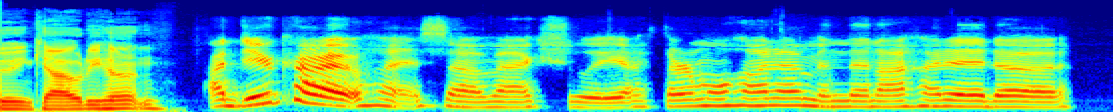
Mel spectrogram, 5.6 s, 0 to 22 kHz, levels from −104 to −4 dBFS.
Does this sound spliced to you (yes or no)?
yes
